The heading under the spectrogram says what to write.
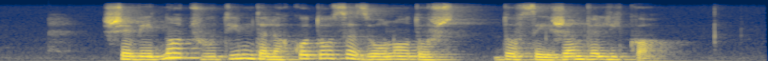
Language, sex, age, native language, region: Slovenian, female, 30-49, Slovenian, Central Slovenia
